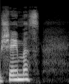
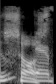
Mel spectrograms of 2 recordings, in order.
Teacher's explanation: So those two sounds, sh when it's slender and s when it's broad.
